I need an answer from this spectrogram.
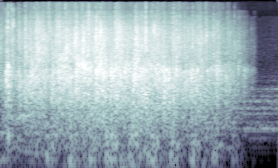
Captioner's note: applause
